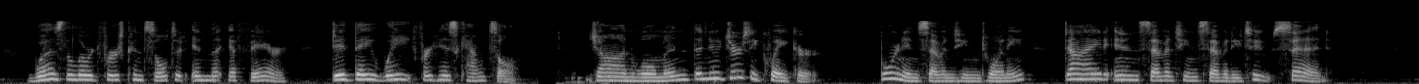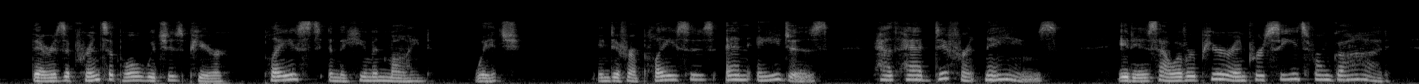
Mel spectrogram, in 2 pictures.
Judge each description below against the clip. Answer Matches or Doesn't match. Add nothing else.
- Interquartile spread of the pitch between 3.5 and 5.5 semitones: Matches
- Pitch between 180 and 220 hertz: Matches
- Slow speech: Matches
